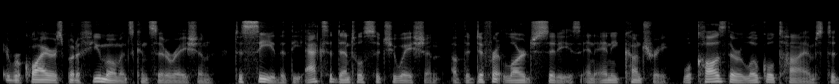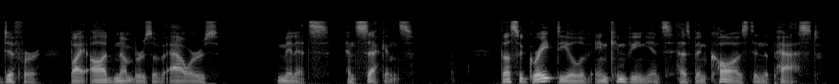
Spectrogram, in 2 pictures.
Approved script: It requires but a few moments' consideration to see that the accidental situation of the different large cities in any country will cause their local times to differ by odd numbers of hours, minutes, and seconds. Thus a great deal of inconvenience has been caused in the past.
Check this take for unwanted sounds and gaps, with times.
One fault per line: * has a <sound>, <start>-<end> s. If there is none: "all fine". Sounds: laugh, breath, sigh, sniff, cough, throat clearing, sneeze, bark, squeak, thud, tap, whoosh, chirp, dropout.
all fine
